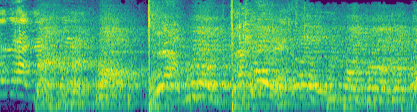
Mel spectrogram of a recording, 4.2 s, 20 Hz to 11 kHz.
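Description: Two sharp impacts on a wrestling ring, about 1.5 and 2.3 seconds in, the second soon after the first, with voices shouting throughout.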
